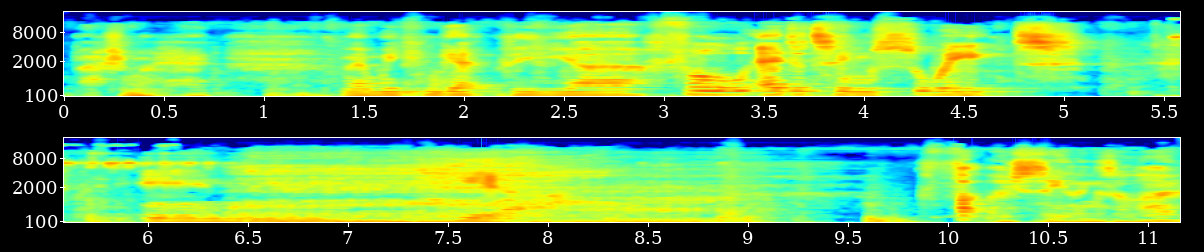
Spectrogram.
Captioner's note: growling noises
